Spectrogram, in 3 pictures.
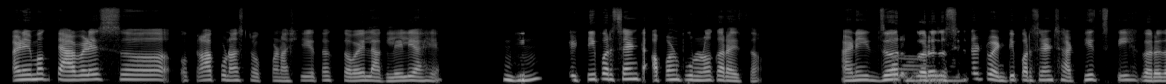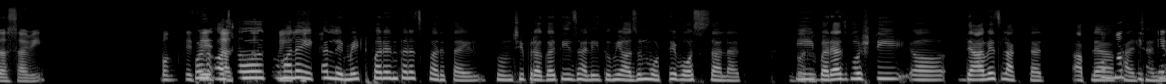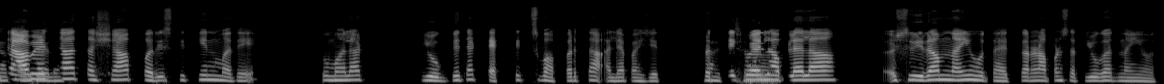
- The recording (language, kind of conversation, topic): Marathi, podcast, वचन दिल्यावर ते पाळण्याबाबत तुमचा दृष्टिकोन काय आहे?
- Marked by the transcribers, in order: in English: "टॅक्टिक्स"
